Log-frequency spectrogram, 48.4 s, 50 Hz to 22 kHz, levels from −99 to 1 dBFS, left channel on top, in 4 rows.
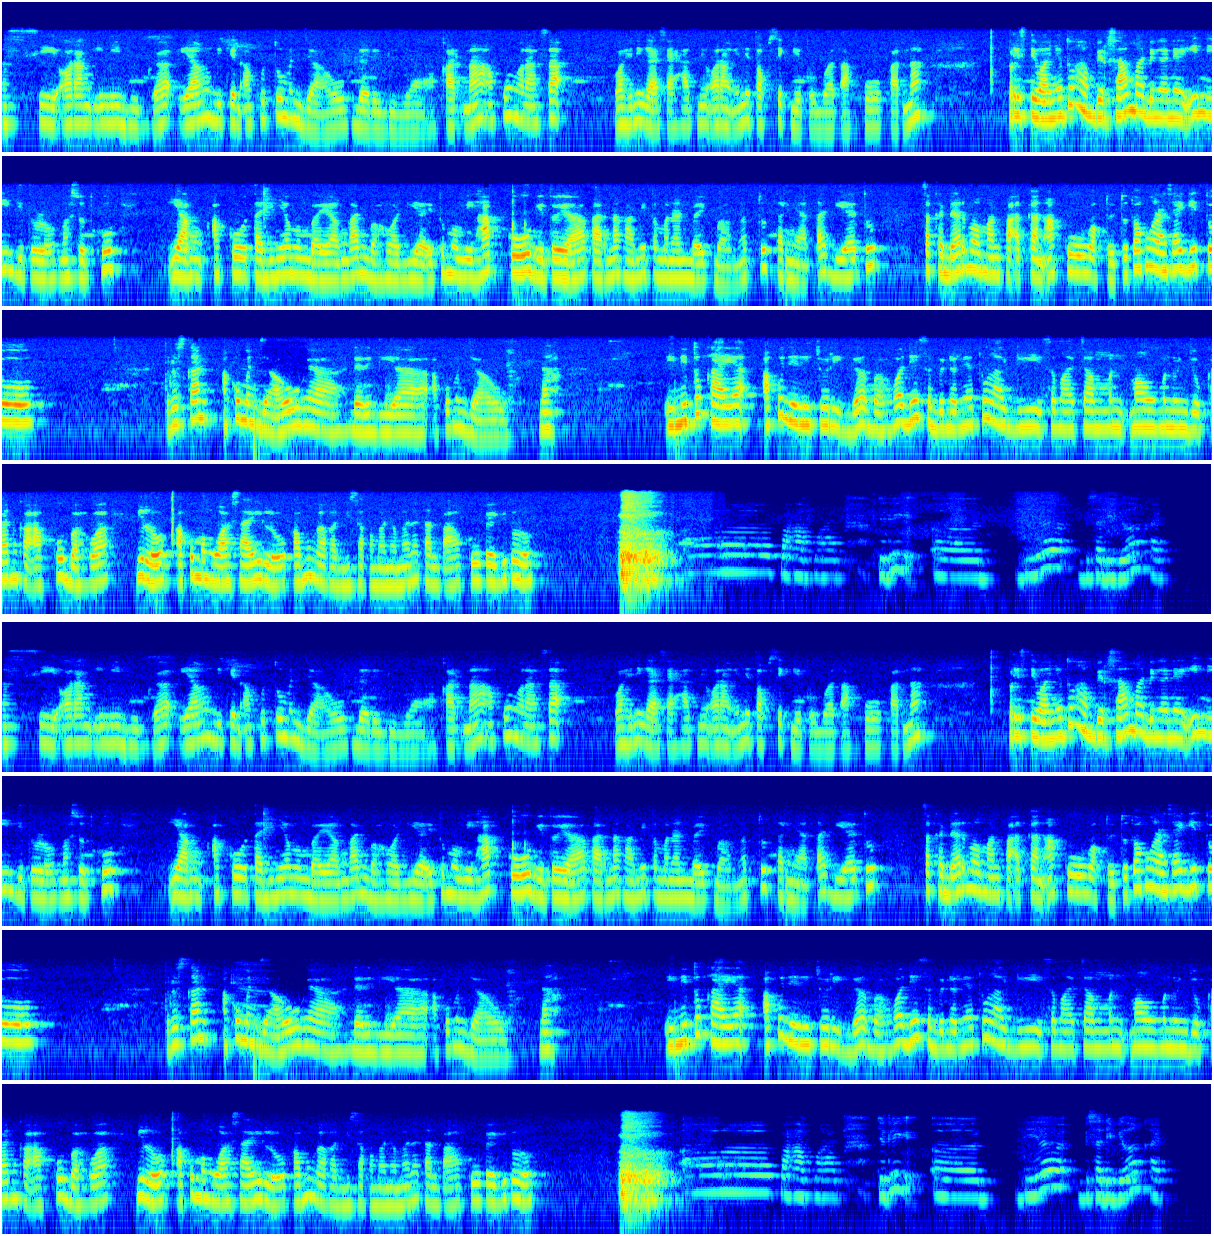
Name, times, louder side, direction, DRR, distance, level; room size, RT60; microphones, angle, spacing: voice 1, 0.0-5.8 6.1-9.3 10.1-13.3 13.8-20.9 21.3-24.7 25.8-29.3 29.6-29.8 30.8-37.4 37.6-41.6 42.5-43.1, left 5 dB, 45° left, 0.3 m, -36 dB
voice 2, 26.5-26.9 43.1-46.2 46.4-47.9, right 2 dB, 85° right, 2.2 m, -56 dB
12.0 x 6.3 x 2.6 m
head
